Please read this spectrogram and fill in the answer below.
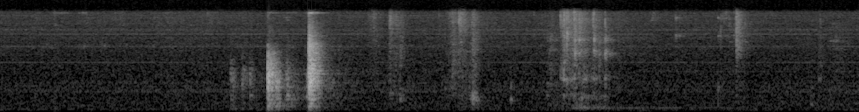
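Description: Mostly quiet kitchen with light handling of dishes and food: two sharp knocks about three seconds in, then a brief soft clatter a little after the middle as cut carrots and potatoes go into the mixing bowl.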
